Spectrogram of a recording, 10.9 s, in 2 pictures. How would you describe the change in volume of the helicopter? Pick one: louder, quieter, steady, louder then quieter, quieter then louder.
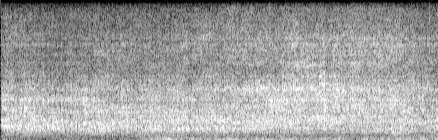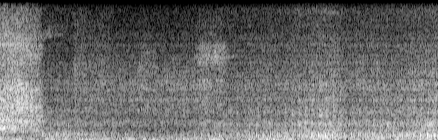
quieter then louder.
